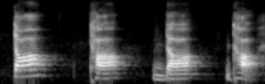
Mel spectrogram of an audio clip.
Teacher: দেখো জিভটা না একটু উল্টায় গেছে, উল্টায় যায় তোমার ছাদে যায় বাড়ি খেতেছে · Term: মূর্ধন্য ব্যঞ্জন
